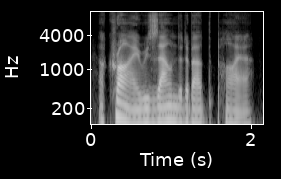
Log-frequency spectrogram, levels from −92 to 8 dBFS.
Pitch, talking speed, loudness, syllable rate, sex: 100 Hz, 165 wpm, -20 LUFS, 5.3 syllables/s, male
